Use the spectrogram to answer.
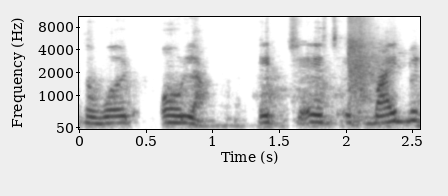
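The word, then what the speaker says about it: hola: by saying the word ola it is it might be written as h.o.l but it is pronounced as ola italian in italian we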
